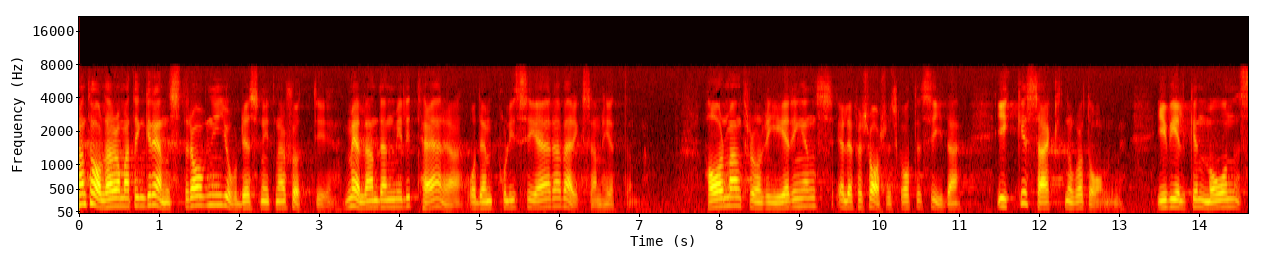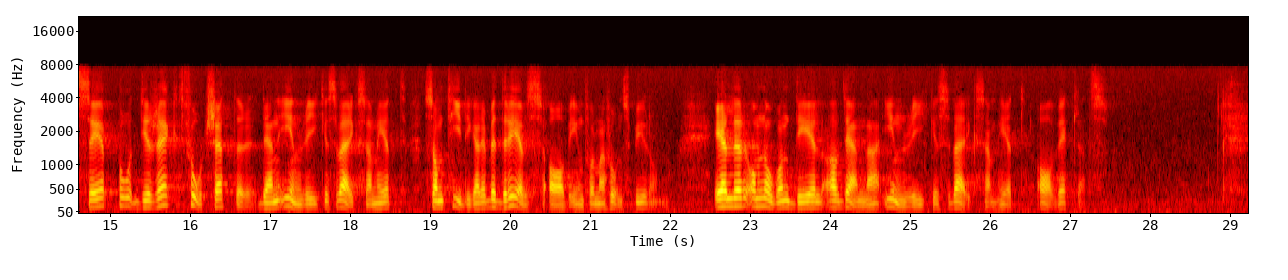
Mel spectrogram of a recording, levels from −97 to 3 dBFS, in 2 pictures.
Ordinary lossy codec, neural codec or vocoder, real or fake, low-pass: none; none; real; none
